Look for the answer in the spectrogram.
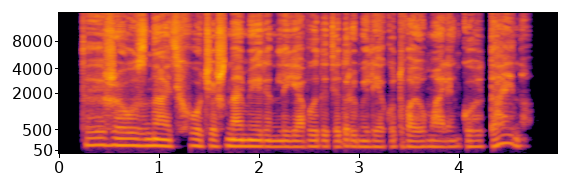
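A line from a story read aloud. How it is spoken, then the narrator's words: Hiss close over shoulder. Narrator (Russian): прошипел он над моим плечом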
